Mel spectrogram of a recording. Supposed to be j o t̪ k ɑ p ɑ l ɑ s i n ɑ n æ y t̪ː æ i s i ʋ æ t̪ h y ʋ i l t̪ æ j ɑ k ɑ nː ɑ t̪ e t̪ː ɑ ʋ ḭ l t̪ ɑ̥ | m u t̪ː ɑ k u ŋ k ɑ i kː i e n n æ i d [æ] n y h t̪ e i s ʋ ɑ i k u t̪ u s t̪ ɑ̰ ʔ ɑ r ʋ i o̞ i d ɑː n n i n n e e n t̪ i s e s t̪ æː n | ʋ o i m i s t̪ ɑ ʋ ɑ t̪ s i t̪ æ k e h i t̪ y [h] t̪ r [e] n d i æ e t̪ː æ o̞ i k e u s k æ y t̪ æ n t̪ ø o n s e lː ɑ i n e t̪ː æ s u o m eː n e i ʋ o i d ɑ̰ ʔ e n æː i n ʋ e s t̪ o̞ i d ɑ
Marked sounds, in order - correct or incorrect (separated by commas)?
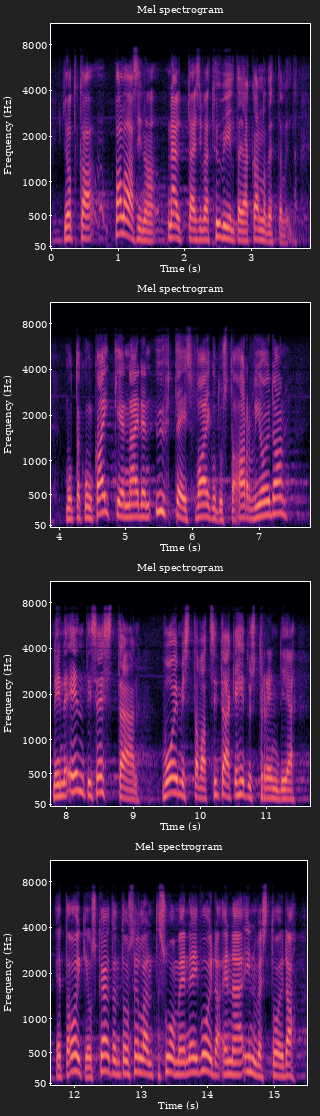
incorrect, incorrect, correct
